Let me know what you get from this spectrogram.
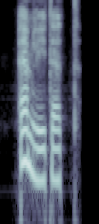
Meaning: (verb) 1. third-person singular indicative past indefinite of említ 2. past participle of említ; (adjective) mentioned, referred to
- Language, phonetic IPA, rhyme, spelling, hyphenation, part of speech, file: Hungarian, [ˈɛmliːtɛtː], -ɛtː, említett, em‧lí‧tett, verb / adjective, Hu-említett.ogg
